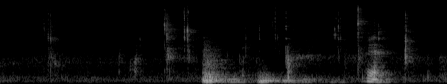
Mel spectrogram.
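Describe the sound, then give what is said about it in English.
Sipping of a 10-year-old whiskey: a few short slurps and wet mouth sounds spread over several seconds, with low murmured hums in between and faint background noise. “Let's go ahead and sip.”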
